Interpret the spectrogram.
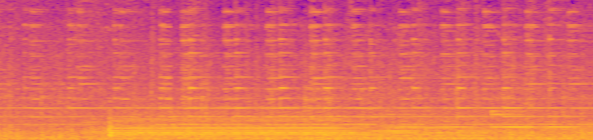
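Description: Train horn sounding one steady chord from about a second in, held for about two seconds and trailing off near the end, over the running noise of a train on the rails.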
